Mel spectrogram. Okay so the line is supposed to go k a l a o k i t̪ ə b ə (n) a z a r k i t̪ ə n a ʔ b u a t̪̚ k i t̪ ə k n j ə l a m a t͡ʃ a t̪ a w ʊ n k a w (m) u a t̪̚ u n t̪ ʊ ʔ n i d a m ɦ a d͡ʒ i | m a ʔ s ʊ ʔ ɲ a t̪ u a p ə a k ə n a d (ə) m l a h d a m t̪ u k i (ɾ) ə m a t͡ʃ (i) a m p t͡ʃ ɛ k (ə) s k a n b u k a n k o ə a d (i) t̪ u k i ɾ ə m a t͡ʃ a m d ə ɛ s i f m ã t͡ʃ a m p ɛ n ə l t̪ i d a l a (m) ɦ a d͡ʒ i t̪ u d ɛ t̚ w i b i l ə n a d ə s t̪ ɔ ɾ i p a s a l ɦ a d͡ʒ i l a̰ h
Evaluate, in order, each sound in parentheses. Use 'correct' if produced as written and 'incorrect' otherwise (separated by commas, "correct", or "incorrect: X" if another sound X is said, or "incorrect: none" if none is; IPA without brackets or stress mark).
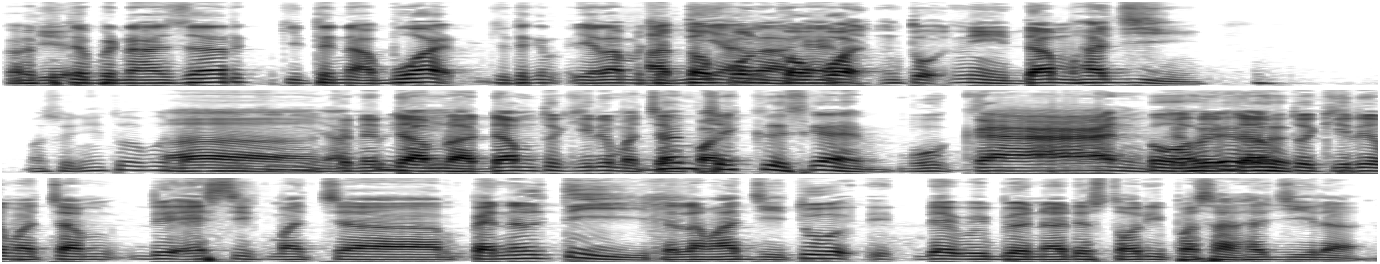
correct, incorrect: b, incorrect: a, correct, incorrect: a, correct, incorrect: a, correct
